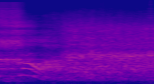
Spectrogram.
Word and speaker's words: half: be back at a half half half a half half even half has has an L in it half half a how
